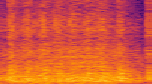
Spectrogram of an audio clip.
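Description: A sewing machine runs fast and steady, stitching through thick layers of old denim jeans where the seams double up, making a close, loud, rapid mechanical whir with no pauses.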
